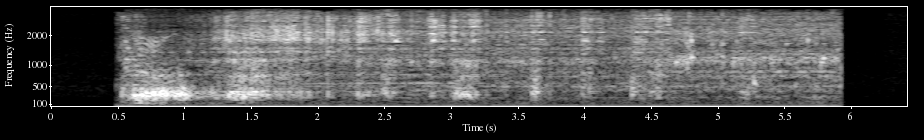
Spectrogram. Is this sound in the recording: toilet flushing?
yes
